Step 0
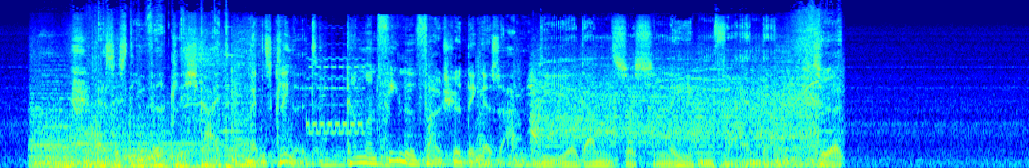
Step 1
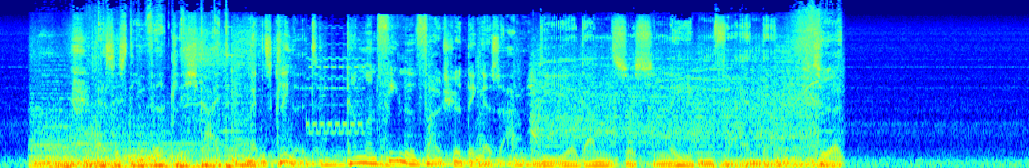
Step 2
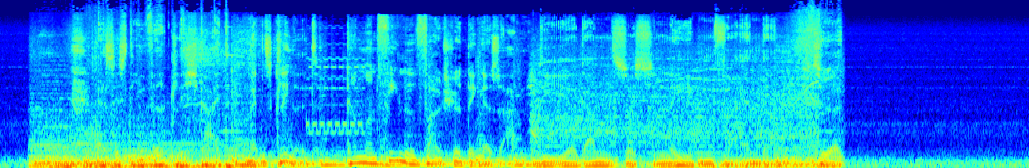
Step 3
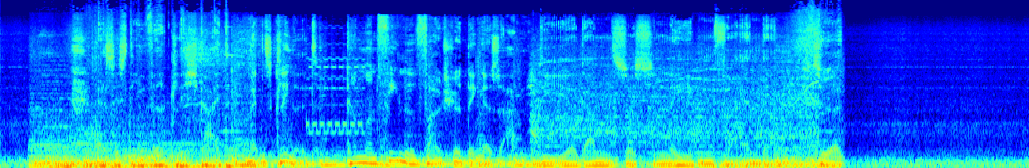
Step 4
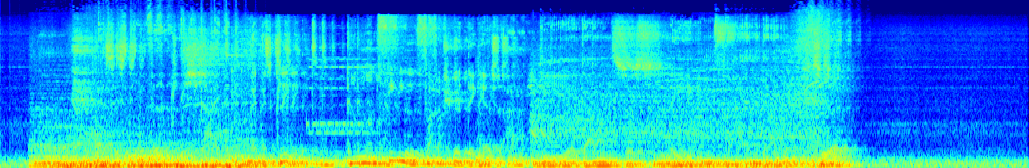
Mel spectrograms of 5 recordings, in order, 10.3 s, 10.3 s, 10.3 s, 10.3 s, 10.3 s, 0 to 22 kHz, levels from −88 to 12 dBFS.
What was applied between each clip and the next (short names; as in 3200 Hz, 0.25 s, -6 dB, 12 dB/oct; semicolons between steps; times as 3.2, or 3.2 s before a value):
tone controls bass +15 dB, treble +11 dB
low shelf 230 Hz +7.5 dB; gain -3.5 dB
upward compressor, threshold -28 dBFS; gain -4.5 dB
feedback echo 98 ms, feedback 37%, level -4 dB; gain +3.5 dB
